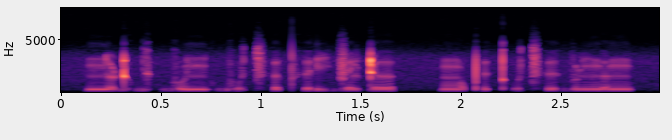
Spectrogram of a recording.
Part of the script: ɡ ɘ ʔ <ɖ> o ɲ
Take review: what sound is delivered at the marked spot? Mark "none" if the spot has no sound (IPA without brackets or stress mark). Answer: ɡ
